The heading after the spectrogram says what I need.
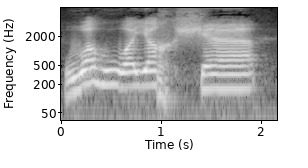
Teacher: خا حروف حلقی ہے، یعنی کہ اسے حلق سے نکالتے ہیں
